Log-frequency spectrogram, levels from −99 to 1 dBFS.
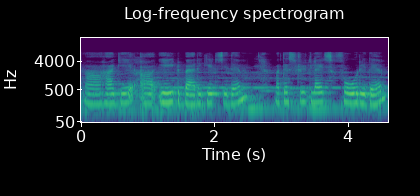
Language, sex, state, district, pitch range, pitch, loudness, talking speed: Kannada, female, Karnataka, Chamarajanagar, 185-200 Hz, 195 Hz, -32 LUFS, 145 wpm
